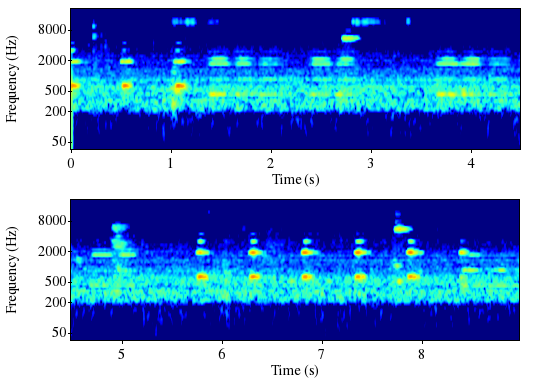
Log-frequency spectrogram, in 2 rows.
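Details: Regular soft electronic beeps, about 115 a minute, with faint surgical-equipment tones; a phacoemulsification machine running during cataract surgery on a 6-year-old female Labrador with diabetes.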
